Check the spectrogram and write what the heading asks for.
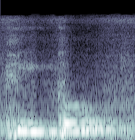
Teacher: I'm stressing the first syllable and reducing the second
